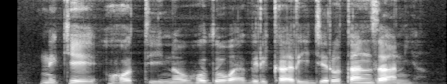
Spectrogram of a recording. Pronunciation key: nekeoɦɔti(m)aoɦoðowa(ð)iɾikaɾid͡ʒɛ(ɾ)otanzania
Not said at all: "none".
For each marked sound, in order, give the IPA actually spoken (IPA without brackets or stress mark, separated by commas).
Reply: n, ð, ɾ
